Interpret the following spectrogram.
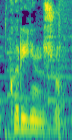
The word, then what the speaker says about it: кринжу: предпочтение емкому и экзотичному кринжу и Да ударение в этом слове всегда падает на первый слог соответствующий глагол у нас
